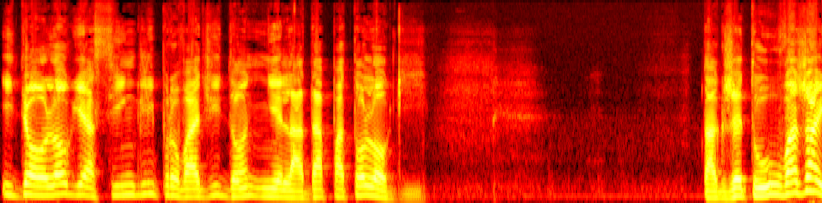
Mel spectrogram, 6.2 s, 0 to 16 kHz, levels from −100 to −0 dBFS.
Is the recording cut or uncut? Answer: uncut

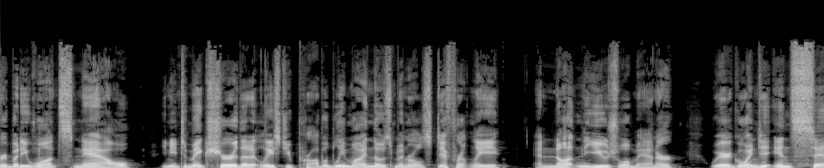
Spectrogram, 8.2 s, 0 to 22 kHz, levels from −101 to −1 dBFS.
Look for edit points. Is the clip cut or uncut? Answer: uncut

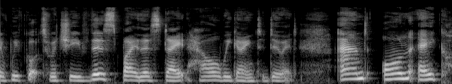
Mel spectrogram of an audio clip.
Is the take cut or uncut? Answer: uncut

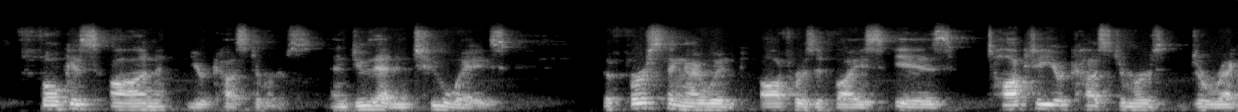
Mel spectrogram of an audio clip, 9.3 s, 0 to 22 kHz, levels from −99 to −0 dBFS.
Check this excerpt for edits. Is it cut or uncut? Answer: uncut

